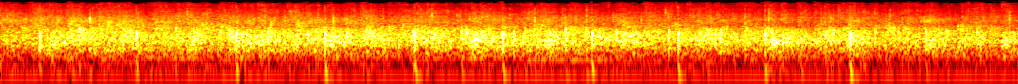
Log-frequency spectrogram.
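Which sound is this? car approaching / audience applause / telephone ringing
audience applause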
